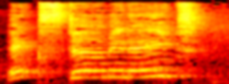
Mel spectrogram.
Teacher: in the Daleks from Doctor Who, when they get going, they sit on a very high pitch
